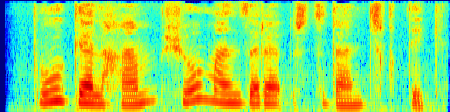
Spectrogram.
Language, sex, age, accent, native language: Uzbek, female, 18-24, Surxondaryo, Uzbek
